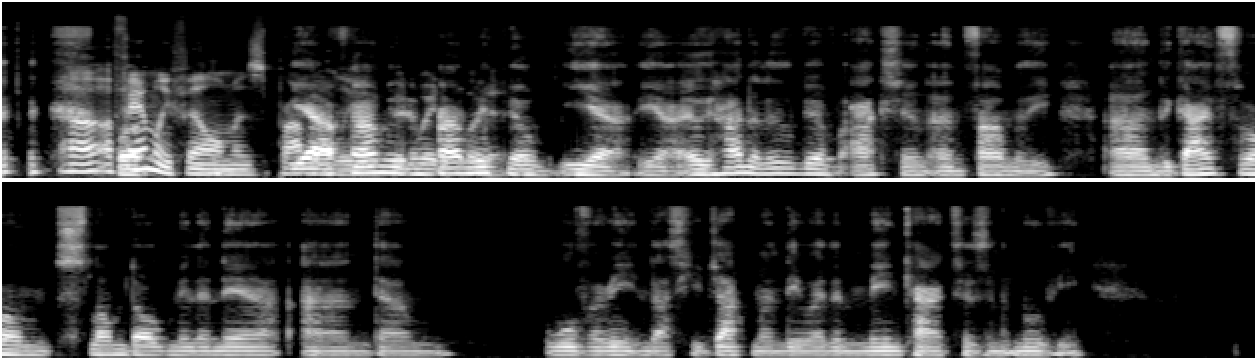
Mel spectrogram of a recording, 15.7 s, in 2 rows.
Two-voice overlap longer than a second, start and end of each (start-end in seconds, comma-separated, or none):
1.8-3.2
